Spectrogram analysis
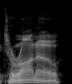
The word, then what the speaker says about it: Toronto: torontonian uh it's interesting when you say Toronto you don't pronounce the second T right you say Toronto but when you say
